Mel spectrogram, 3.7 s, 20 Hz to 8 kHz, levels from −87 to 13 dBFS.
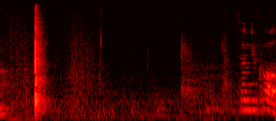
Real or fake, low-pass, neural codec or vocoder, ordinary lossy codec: fake; 7.2 kHz; autoencoder, 48 kHz, 128 numbers a frame, DAC-VAE, trained on Japanese speech; none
